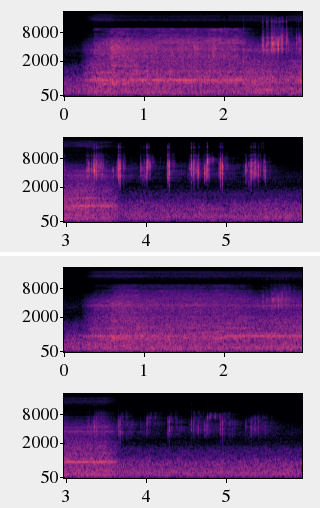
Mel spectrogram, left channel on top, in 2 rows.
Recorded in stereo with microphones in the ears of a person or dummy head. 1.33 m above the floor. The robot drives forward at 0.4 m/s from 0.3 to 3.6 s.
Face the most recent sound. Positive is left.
turn(degrees=45)  # may be behind; listen again after turning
